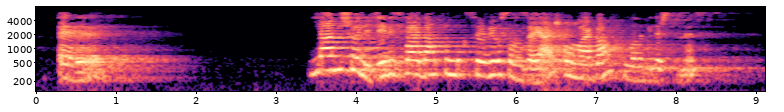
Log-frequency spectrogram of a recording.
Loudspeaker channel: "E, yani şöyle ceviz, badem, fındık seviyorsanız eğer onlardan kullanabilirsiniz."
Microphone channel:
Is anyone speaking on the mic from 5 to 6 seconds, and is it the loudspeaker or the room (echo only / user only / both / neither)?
echo only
